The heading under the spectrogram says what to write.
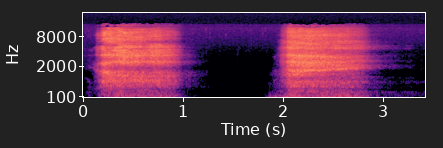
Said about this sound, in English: And if that's the case, what are we left with? Breathing.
